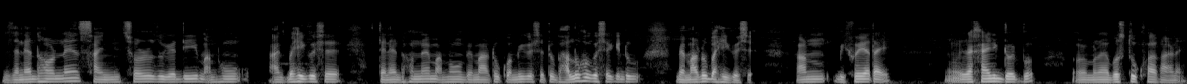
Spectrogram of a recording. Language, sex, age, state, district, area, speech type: Assamese, male, 18-30, Assam, Golaghat, urban, spontaneous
